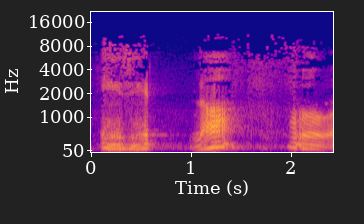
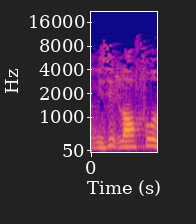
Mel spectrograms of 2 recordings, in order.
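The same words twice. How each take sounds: First: It is said in a creepy Gollum-like voice. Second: It is asked in a musing, scholarly voice.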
